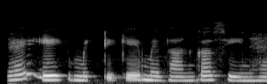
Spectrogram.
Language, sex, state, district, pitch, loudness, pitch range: Hindi, female, Haryana, Charkhi Dadri, 190 Hz, -17 LUFS, 180-205 Hz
